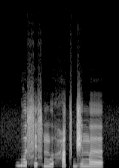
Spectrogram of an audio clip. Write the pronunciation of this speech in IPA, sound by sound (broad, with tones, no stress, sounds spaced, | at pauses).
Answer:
ɡʷ ɜ˦ s ɪ˨ s m ʊ˨ h ɑ˦ t͡s d͡ʒ ɪ˦ m ɜ˦˨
